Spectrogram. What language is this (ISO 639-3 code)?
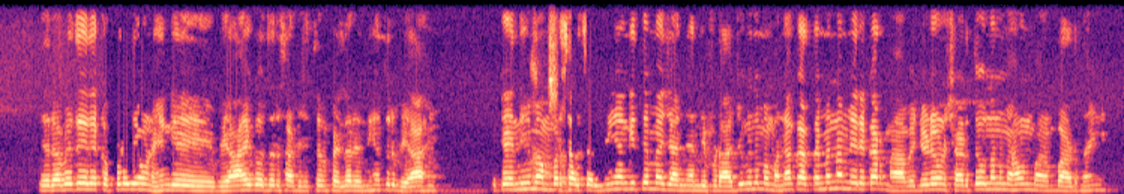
pan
